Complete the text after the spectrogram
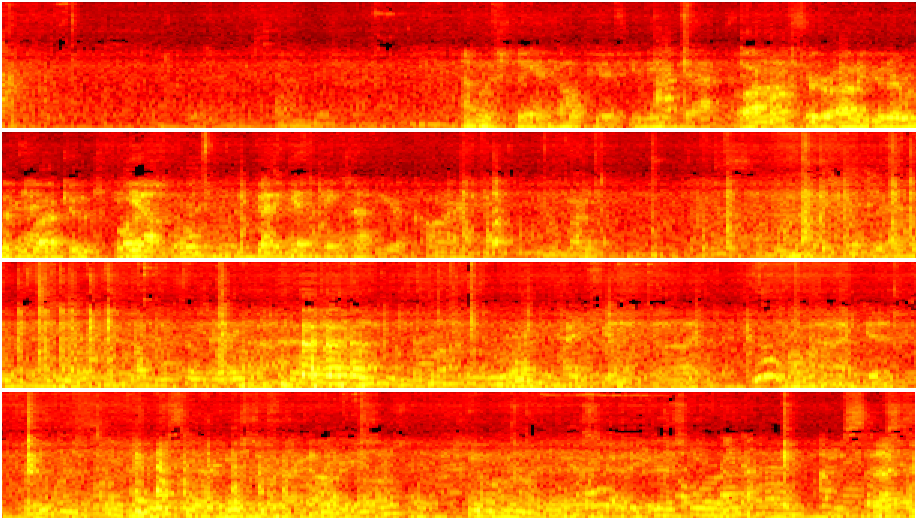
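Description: Several elderly people chat and murmur nearby.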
